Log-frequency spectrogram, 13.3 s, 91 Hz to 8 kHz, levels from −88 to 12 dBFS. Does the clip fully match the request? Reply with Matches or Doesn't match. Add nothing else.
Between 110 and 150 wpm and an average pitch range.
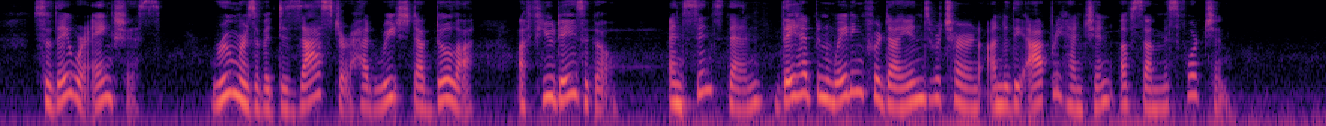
Matches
